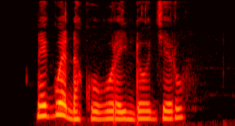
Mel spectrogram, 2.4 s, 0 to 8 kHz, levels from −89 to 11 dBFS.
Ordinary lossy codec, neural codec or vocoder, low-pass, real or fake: none; none; none; real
